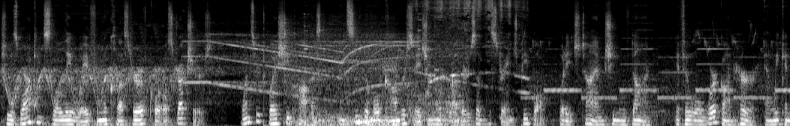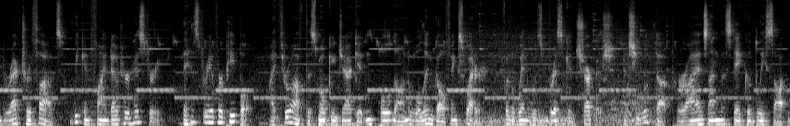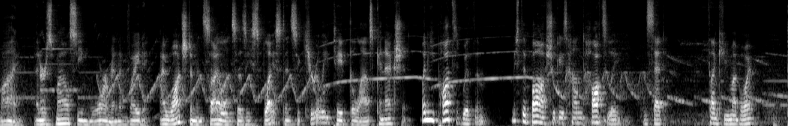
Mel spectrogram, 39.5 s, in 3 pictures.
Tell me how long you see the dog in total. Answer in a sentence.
The dog can't be heard in this clip.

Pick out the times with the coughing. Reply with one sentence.
You can hear the coughing from 29.8 to 30.6 s.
